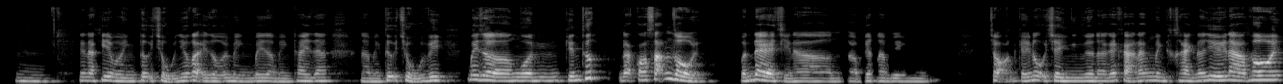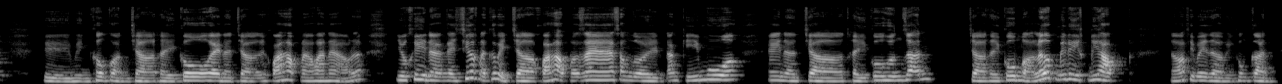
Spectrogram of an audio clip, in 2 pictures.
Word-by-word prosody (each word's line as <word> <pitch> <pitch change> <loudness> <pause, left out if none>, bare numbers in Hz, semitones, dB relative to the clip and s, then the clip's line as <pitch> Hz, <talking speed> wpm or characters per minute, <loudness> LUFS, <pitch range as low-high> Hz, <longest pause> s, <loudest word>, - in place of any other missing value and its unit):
Ừm, 160 - -7 0.6
nên 175 0 -5
là 170 - 0
khi 190 -1 +2
mà 160 - -1
mình 150 -1 -3
tự 175 -1 -3
chủ - - -2
như 150 +6 -2
vậy 150 - 0
rồi, 150 0 -3
mình 145 -3 -4
bây 155 +1 -2
giờ 155 -1 -4
mình 135 -1 -6
thay 165 +1 -1
ra 165 0 -2 0.3
là 140 - -7
mình 135 0 -4
tự 185 +5 +1
chủ 140 -3 -1
vì 180 +1 0 0.2
bây 220 0 -1
giờ 175 -5 +4
nguồn 175 0 0
kiến 185 +2 0
thức 295 +4 +3 0.2
đã 180 - 0
có 200 +4 0
sẵn 265 +6 +5
rồi. 175 -10 +5 0.4
Vấn 165 +2 -1
đề 190 -7 +6
chỉ 140 - -6
nà 140 - -3 0.5
ở 140 -2 -8
việc 160 - -1
nà 150 -1 -4
mình 140 -1 -6 0.6
chọn 175 -3 -3
cái 165 +1 -2
nộ 190 -2 -1
trình 160 -3 0
rồi 160 0 +2
nà 160 - -2
cái 175 - +1
khả 150 -4 +1
năng 175 +2 -2
mình 175 -2 -2
kh 165 - -13
hành 165 -2 +1
nó 175 - 0
như 190 +1 +3
thế 190 - +2
nào 185 -3 +5
thôi, 205 +2 +6 0.5
thì 145 -3 -3
mình 140 0 -5
không 180 +2 -1
còn 150 -6 -3
chờ 145 -1 -1
thầy 145 -2 -3
cô 180 -1 +5
hay 175 -1 +6
nà 155 -2 -4
chờ 150 -3 -2
cái 150 - -8
khóa 165 +1 +2
học 205 0 +1
nào 155 -2 -1
hoàn 165 -1 +1
hảo 155 -5 -2
nữa. 215 - -4 0.3
Nhiều 195 -1 0
khi 220 +2 0
nà 185 -3 +1
ngày 170 -1 -2
trước 300 0 0
là - - 0
cứ 265 - -1
phải - - 0
chờ 155 -3 +3
khóa 165 +2 +2
học - - +5
nó 170 0 0
ra 200 +2 +5
xong 200 -2 -3
rồi 165 -3 +1
đăng 180 +1 -3
ký 180 +1 -4
mua, 215 0 +3 0.3
hay 195 0 -3
nà 165 -2 -2
chờ 150 -3 +1
thầy 155 -3 -2
cô 195 0 -1
hướng 190 0 -1
dẫn, 215 +3 +2 0.4
chờ 170 -4 +1
thầy 160 0 -2
cô 200 +1 +2
mở 175 -6 0
lớp 280 +1 +5
mới 225 +1 -3
được 220 -3 -2
đi 215 +2 -2
học. 190 -3 +5 0.6
Đó, 165 +4 -2
thì 195 - -4
bây 180 -1 -1
giờ 165 -3 -1
mình 145 -1 -10
không 170 -1 -8
cần, 165 -3 0
170 Hz, 265 wpm, -22 LUFS, 155-190 Hz, 0.6 s, đề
